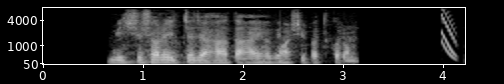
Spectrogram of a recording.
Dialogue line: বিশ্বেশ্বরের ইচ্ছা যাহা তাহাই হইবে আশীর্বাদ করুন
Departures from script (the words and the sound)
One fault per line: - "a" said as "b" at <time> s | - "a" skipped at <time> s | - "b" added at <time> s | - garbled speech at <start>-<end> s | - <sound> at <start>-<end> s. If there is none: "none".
- chirp at 4.0-4.1 s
